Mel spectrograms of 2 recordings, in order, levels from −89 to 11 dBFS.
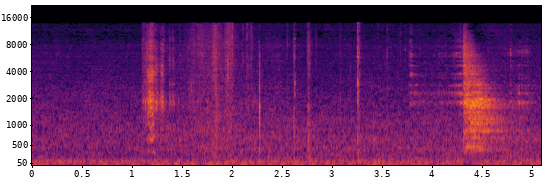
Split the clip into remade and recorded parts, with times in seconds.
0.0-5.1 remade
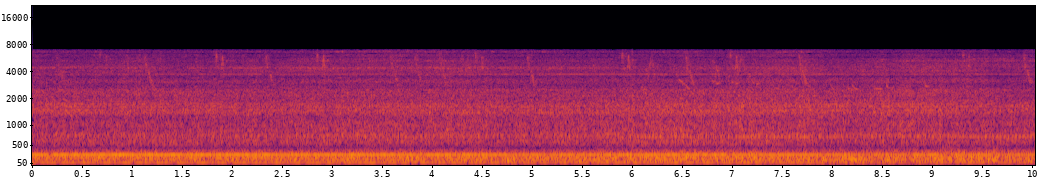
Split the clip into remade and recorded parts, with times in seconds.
0.0-10.0 recorded

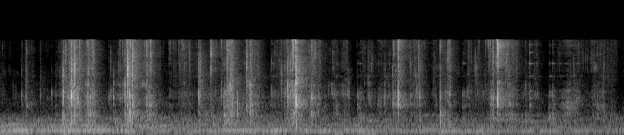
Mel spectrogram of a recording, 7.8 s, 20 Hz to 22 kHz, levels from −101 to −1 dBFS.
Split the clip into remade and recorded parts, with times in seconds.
0.0-7.8 recorded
